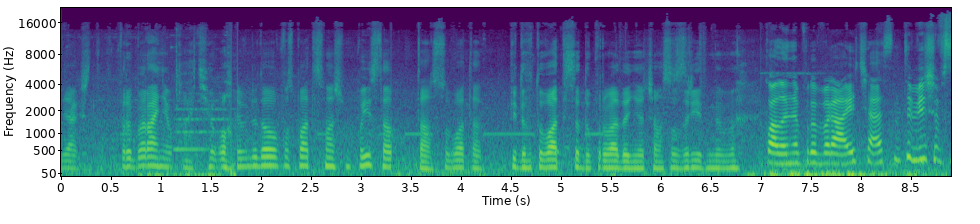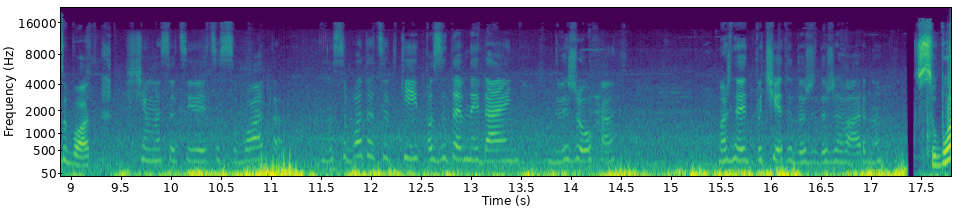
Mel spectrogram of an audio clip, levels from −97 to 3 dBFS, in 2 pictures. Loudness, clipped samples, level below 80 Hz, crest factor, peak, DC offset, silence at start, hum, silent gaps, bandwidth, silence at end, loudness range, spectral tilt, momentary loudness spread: -20 LUFS; under 0.1%; -16 dBFS; 14 dB; 0 dBFS; under 0.1%; 0 s; none; 17.37-17.42 s; 13 kHz; 0 s; 5 LU; -5 dB/octave; 11 LU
